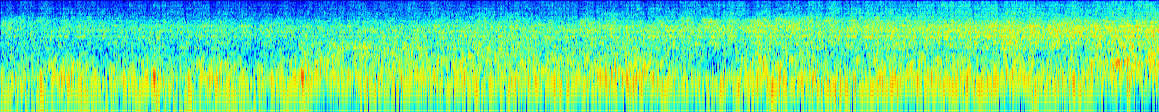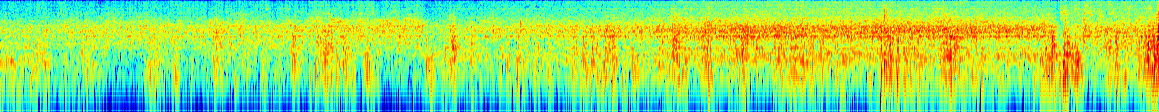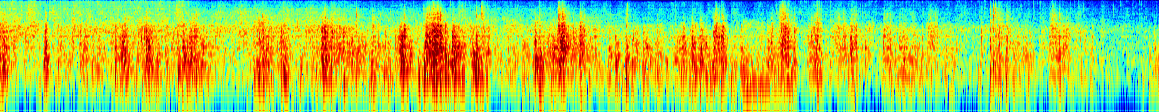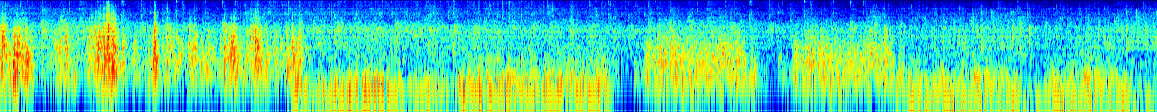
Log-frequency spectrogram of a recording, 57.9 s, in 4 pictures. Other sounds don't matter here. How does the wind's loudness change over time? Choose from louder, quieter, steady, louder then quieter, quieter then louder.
louder then quieter.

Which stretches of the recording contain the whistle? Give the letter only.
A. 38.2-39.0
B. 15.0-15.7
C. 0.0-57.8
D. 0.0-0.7
A.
